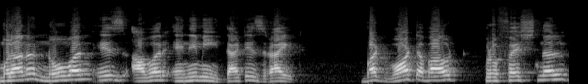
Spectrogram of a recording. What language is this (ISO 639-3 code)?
urd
